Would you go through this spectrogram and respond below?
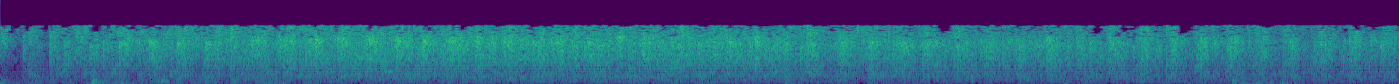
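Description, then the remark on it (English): A standing church audience applauds their pastor steadily for about fourteen seconds, a dense wash of many hands clapping at a constant loud level with no speech over it. “I want you to stand right now and give your pastor a great life, a great round of applause.”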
